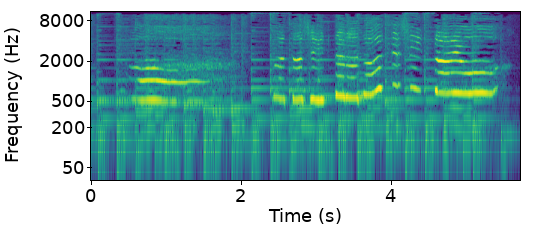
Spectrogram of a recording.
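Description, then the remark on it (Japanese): A calico cat meows repeatedly in drawn-out, wavering cries, fairly loud, several calls in a row over a low steady backing of music. “ああ、三毛猫さんだ。”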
